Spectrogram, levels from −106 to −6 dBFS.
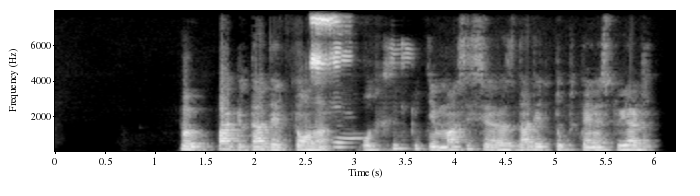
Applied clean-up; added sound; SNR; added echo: neural mask model Resemble Enhance denoiser.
